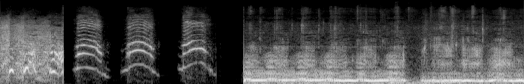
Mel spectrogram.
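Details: Domestic cat in a funny-cats compilation gives three short arched meows, each rising then falling, with gaps between. A steady low rumbling drone follows and fills the rest of the clip.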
